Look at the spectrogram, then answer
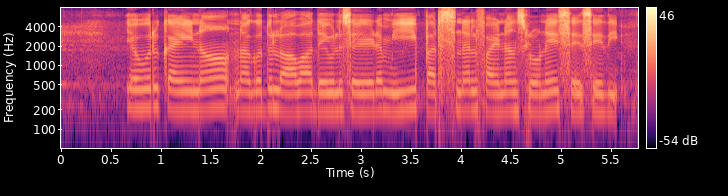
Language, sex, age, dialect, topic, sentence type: Telugu, female, 18-24, Southern, banking, statement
